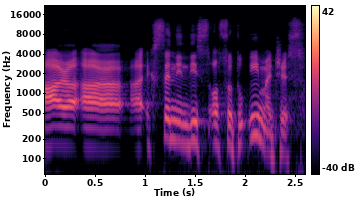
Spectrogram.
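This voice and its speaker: This is a man with an Italian accent. His pitch sits fairly high for a man. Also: quiet background. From Italy. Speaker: tech evangelist. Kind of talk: conference talk. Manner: halting.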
